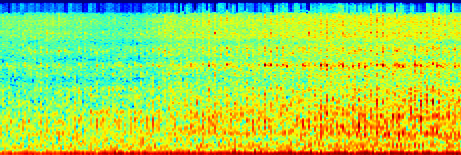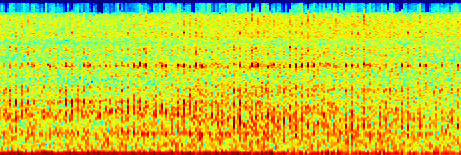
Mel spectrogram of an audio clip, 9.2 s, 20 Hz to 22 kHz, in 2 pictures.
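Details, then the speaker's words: 1997 Mack RD600 cement truck diesel from auction, started after charging dead batteries: deep steady low rumble with an even beat and no misses or knocks; smooth normal idle. "Well, the batteries are basically all charged. Look at that. It runs. That's crazy."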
